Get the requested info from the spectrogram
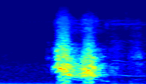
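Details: Frustrated bull terrier, angry when denied what it wants, gives a loud double bark: two harsh bursts close together, followed by a brief fading tail and quiet.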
